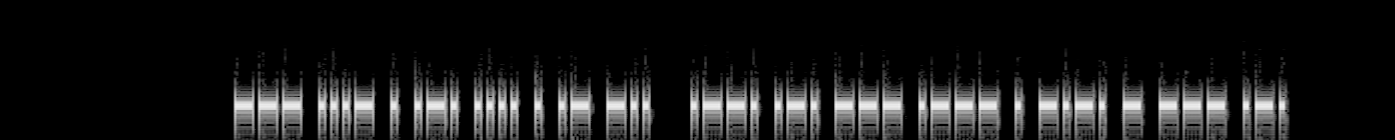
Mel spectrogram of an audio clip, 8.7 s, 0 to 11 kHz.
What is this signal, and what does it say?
Morse code, heard as a keyed tone, about 32 wpm, 700 Hz. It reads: OVERHEAD PROJECTOR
